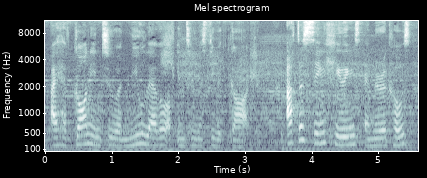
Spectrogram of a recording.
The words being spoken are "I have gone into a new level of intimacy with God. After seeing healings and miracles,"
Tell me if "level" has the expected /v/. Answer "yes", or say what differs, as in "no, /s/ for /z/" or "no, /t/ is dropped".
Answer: yes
